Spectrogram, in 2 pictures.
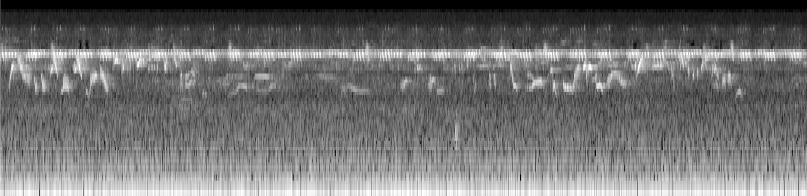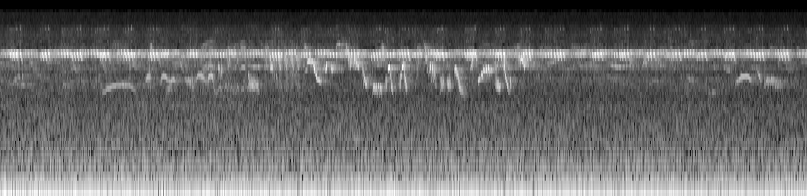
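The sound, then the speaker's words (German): A steady, shrill chorus of crickets trills continuously, while a bird sings quick, varied warbling phrases over it throughout, with no voices, like a lark above an open meadow. “Und die Lerche, die singt dazu. So trägt jeder dazu bei, dass der Zusammenklang rein und vollkommen ist.”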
